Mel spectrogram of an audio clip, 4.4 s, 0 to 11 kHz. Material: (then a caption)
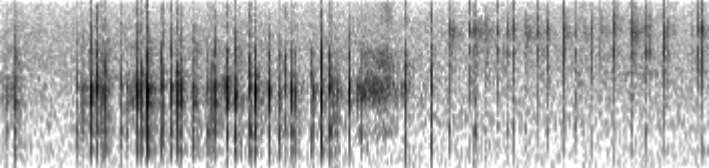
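Cardboard. A flat cardboard eyeshadow palette with a Nightmare Before Christmas print, held in the hands, is tapped and scratched with fingernails. Rapid, irregular dry clicks and scratchy crinkles come out crisp and bright. The first half is busier and louder, with a midrange tone around 1.6 kHz, before easing into lighter, sparser taps.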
